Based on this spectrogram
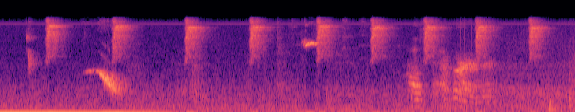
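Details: Pet male African grey parrot during a talking session, giving a run of short sharp clicks and chirps about twice a second, with one falling whistle early on and a brief high squeak midway.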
